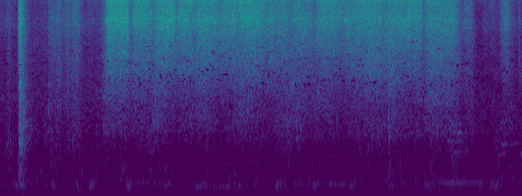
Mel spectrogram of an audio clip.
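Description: Paper towel rubbed back and forth across a wet exam-table top: a steady scrubbing hiss that starts a little over a second in and stops about a second before the end, after a short knock near the start.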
